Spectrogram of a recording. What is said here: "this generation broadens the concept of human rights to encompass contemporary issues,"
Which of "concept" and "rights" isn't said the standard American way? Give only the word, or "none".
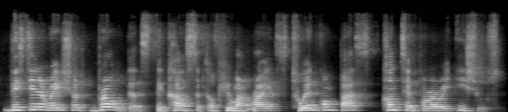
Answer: none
